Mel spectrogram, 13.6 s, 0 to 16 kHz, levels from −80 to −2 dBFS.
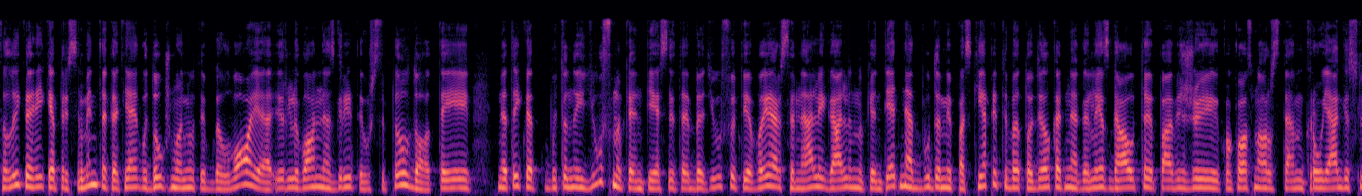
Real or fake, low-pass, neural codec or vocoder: fake; 10.8 kHz; codec, 24 kHz, 3 kbps, HILCodec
